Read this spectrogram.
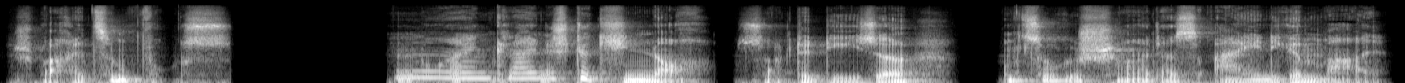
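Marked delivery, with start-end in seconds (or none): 2.0-3.6 very high, thin fox voice; high-pitched pleading fox; wheedling fox. A narrator's reading. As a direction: beg a little favour in falsetto. Fox wheedles the tired wolf.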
